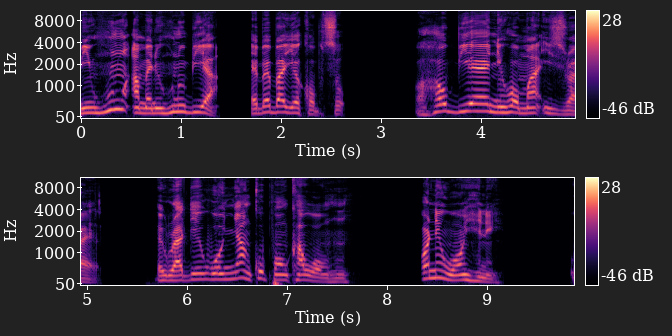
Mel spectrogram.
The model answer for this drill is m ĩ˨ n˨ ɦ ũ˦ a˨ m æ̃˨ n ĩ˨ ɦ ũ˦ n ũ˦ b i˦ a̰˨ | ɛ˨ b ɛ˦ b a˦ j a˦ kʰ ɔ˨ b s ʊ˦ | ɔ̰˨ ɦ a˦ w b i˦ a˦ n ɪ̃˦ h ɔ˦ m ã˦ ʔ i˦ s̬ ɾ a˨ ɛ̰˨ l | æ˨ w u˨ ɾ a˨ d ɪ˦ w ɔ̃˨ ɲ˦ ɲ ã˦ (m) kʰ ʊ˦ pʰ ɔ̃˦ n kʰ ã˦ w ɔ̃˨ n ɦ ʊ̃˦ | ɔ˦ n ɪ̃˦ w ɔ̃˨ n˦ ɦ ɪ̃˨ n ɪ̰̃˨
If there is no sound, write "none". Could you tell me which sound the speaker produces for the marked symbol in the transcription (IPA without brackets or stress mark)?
ŋ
